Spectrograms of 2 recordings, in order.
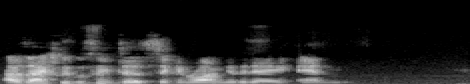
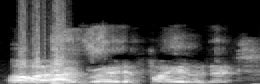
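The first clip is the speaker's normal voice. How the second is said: much higher, much louder hammed-up British rocker; 7 semitones higher, 15 dB louder than usual. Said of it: "my British voice".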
